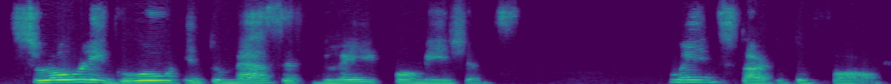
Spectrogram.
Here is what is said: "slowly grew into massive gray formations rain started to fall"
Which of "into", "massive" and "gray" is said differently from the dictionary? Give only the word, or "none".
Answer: gray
